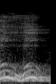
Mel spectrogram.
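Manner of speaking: loud, high drawn-out hoo-hoo; whooping hoot. Acted. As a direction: hoot the company name like a siren. Host hoots sponsor's name again. (صياح هو هو عالي وممطوط)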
